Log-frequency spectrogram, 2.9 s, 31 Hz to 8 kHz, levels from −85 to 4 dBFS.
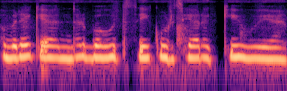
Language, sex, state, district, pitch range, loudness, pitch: Hindi, female, Uttar Pradesh, Saharanpur, 230-245 Hz, -14 LUFS, 235 Hz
